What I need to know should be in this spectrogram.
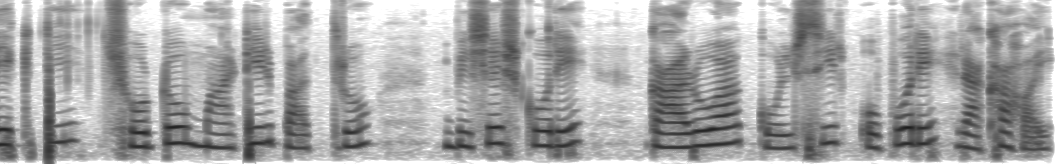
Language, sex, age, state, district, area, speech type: Bengali, female, 18-30, West Bengal, Bankura, urban, read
